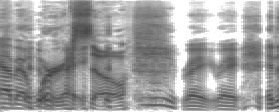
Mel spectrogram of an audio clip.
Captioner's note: laughs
